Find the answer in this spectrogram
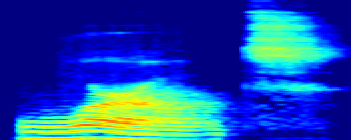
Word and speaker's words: worlds: l d and then because remember with the s when s uh is followed by d consonant sound it has that that z z z consonant sound pronunciation is voiced worlds worlds so those are consonant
